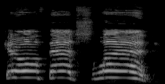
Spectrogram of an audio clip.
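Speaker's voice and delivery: high, loud warning shout; frightened mother yelling. Acted. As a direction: shout to Jimmy before the sled slides. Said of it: "shouted his mother".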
